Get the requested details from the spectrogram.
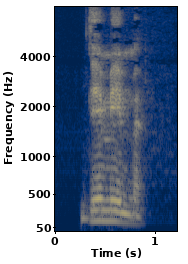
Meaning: first-person plural past historic of démettre
- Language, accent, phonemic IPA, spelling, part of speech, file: French, Canada, /de.mim/, démîmes, verb, LL-Q150 (fra)-démîmes.wav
